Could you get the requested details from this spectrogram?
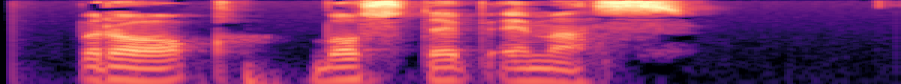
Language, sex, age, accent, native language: Uzbek, male, 18-24, Samarqand, Uzbek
